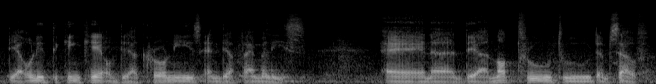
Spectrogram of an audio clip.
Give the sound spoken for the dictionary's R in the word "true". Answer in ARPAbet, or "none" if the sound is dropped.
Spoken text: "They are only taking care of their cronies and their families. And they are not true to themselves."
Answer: R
